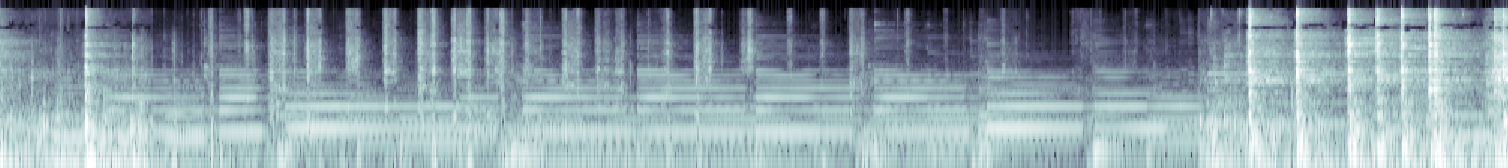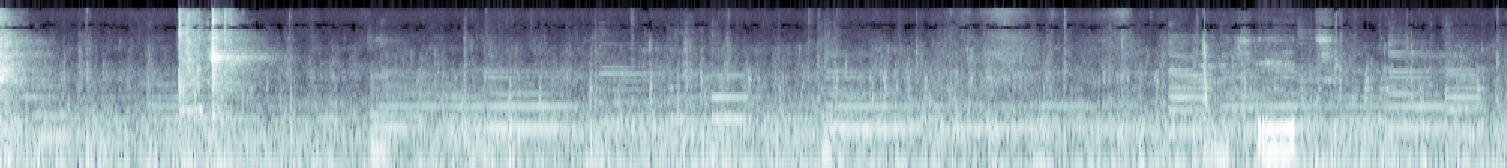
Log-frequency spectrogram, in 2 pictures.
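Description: Background music with held notes throughout. About eight seconds in comes a quick run of sharp metal knocks, with one more a few seconds later: a metal potato masher knocking against a stainless steel pot of peach jam.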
